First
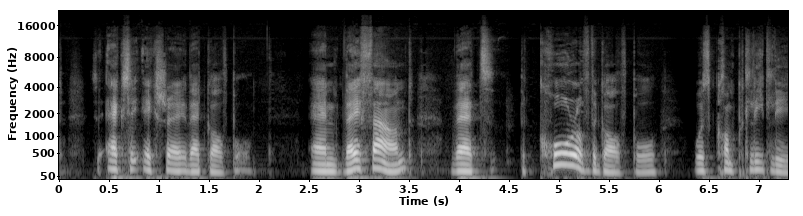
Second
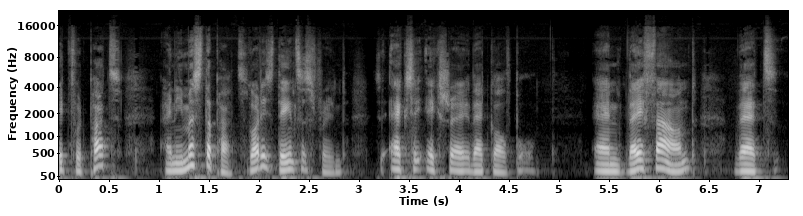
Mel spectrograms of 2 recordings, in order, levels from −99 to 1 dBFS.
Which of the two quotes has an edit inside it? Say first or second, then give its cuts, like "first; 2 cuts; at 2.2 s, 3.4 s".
second; 1 cut; at 1.8 s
